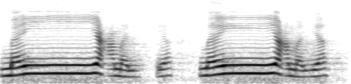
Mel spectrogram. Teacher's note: Nunnya tidak jelas tapi ada suara dengung gunnahnya. May. Jadi itu namanya idgham. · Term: idgham bi gunnah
